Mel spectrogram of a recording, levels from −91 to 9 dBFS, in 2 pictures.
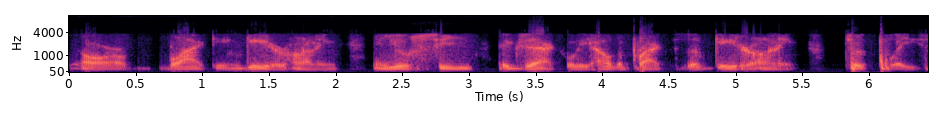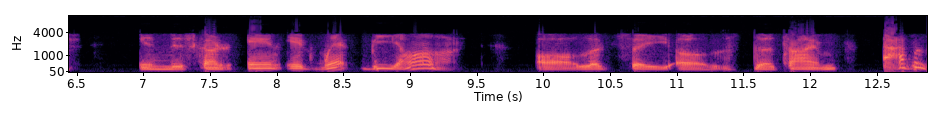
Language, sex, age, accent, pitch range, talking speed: English, male, 60-79, American, 75-95 Hz, 145 wpm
